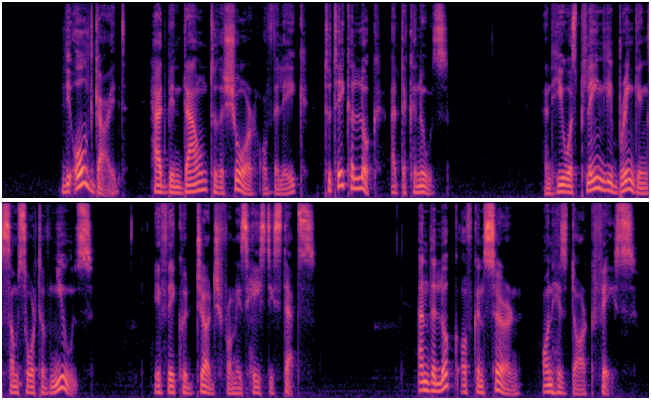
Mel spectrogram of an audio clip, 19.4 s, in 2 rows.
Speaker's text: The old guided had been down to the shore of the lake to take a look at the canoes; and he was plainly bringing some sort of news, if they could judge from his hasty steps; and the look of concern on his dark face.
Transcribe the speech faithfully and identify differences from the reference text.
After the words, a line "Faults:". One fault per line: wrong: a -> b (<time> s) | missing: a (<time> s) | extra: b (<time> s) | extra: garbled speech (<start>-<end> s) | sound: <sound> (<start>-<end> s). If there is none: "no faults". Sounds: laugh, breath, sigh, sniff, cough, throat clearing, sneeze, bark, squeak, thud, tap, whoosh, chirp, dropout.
The old guide had been down to the shore of the lake to take a look at the canoes; and he was plainly bringing some sort of news, if they could judge from his hasty steps; and the look of concern on his dark face.
Faults:
wrong: guided -> guide (1.4 s)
